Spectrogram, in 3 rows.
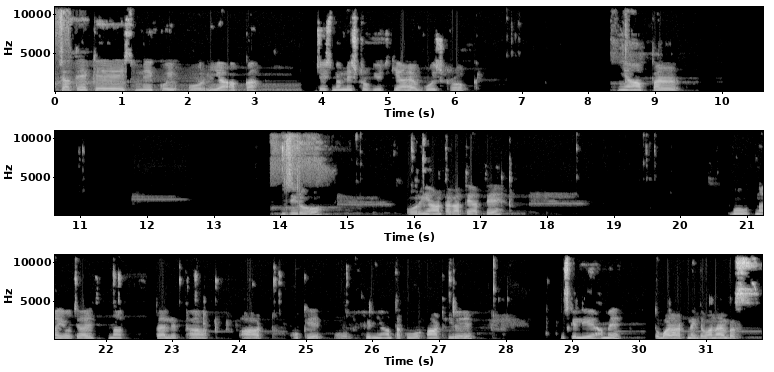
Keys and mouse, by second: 7.1 click, 11.4 click, 13.8 click, 15.4 click, 16.3 click, 19.7 click, 22.5 click, 23.5 click, 24.9 click, 26.0 click.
